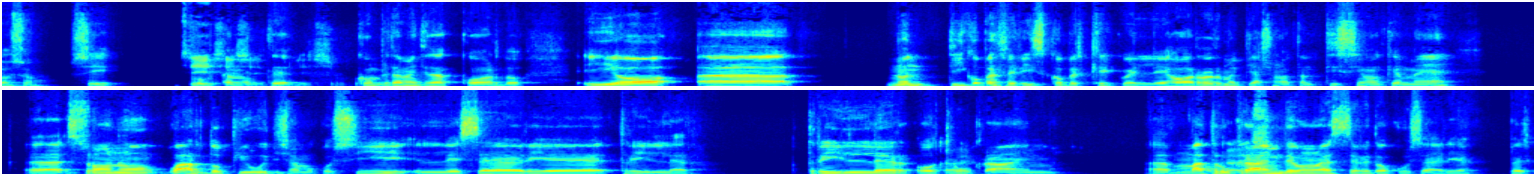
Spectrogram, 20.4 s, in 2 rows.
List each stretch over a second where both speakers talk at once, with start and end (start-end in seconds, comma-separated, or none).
1.2-2.7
